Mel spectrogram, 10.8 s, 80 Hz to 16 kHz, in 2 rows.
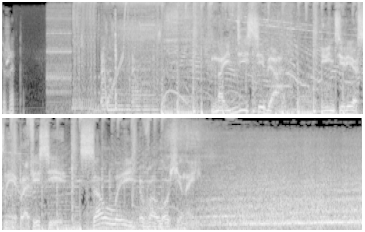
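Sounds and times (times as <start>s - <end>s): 
speech: 0.0s - 8.9s
metro train rumbling: 7.2s - 10.8s.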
